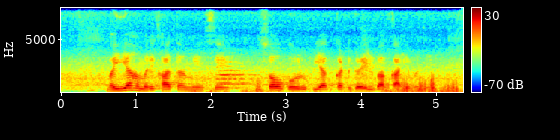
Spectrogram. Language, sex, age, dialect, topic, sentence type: Bhojpuri, female, 25-30, Western, banking, question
